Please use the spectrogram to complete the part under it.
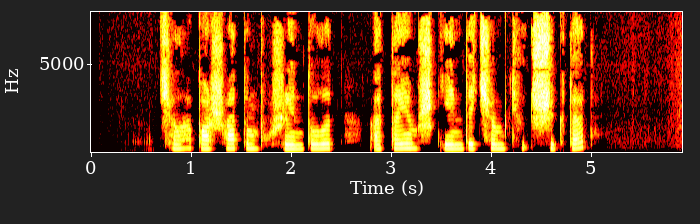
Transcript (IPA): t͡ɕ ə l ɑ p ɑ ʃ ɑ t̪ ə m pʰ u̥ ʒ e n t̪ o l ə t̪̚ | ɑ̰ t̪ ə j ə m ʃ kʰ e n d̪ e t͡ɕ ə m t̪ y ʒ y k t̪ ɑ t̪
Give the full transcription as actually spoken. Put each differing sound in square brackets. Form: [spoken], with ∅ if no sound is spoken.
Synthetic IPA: t͡ɕ ə l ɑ p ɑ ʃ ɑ t̪ ə m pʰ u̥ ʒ e n t̪ o l ə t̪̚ | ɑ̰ t̪ ə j ə m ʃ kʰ e n d̪ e t͡ɕ ə m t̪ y [ʃ] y k t̪ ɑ t̪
